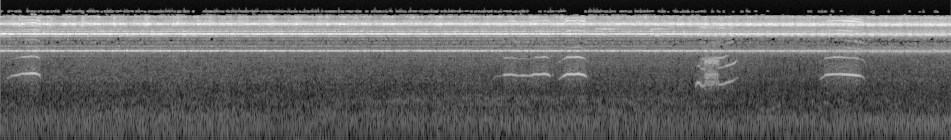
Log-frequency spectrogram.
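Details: Young brother and sister monkeys that lost their mother and group give short, clear, slightly rising coos, calling loudly for their group over a steady insect drone.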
